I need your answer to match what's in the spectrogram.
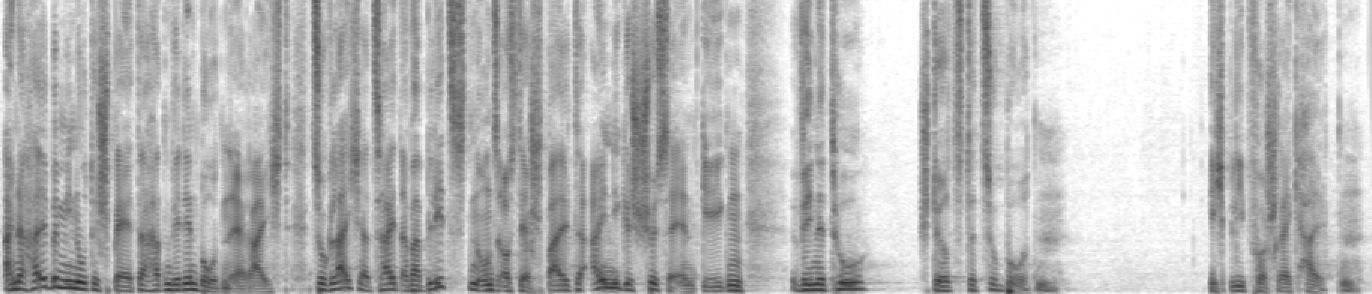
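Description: Slow, gravelly dramatic male storyteller. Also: mid-range voice. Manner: dramatic, expressive. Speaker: audiobook narrator. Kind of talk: dramatic first-person story reading. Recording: long hall reverb.

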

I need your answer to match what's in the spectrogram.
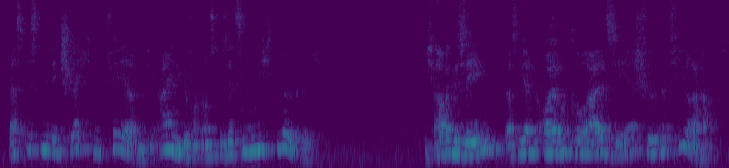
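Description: A woman voicing a calm, firm male frontier hero who gives commands, recorded far from the mic in an echoey room. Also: medium pitch.

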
